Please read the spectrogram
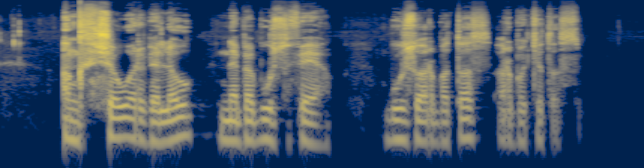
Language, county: Lithuanian, Vilnius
